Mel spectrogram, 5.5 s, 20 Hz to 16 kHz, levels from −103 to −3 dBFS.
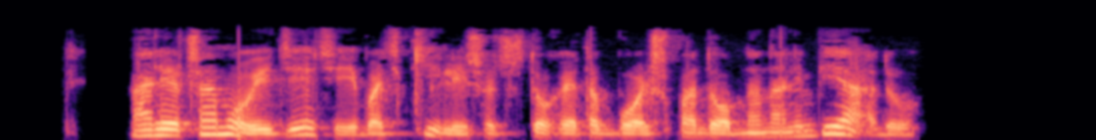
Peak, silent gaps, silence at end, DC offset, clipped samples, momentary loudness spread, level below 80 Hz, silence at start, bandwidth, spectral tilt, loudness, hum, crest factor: -2 dBFS; 0.42-0.63 s; 0.9 s; under 0.1%; under 0.1%; 7 LU; -54 dBFS; 0.35 s; 7.6 kHz; -6 dB/octave; -17 LUFS; none; 16 dB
